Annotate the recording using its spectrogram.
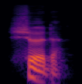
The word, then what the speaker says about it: should: Would, could y should tienen la misma vocal corta, es como una U corta, que no existe en español, y luego la L como si nada. Así que no intentes pronunciar una OU en medio porque es U. Uh, la L, nada. Would, could, should. Si dejas de pronunciar la L, ya estás a mitad del camino ahí.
